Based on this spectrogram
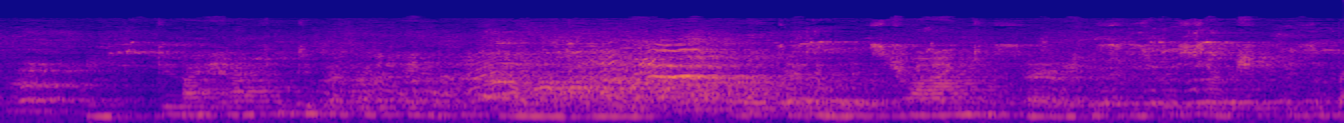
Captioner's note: loud audience laughter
